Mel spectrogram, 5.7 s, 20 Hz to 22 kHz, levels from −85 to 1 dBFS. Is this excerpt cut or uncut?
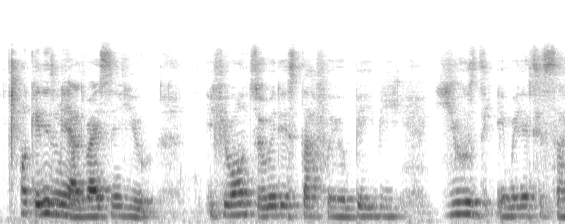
uncut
